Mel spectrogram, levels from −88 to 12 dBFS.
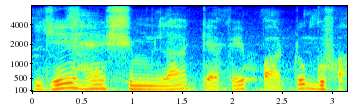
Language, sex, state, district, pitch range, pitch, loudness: Hindi, male, Himachal Pradesh, Shimla, 120-145 Hz, 130 Hz, -16 LUFS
